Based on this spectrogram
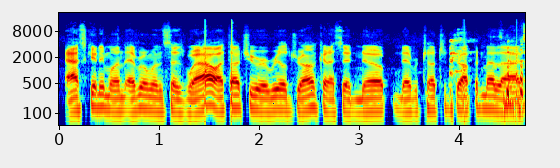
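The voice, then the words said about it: Donald Trump impression. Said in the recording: “Trump impersonation is pretty spot on.”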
